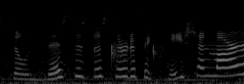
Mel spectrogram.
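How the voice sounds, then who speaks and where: A put-on character voice sits at an extremely high pitch and moves at a moderate pace. Background noise is clearly audible. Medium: video game. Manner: lively, blunt.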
